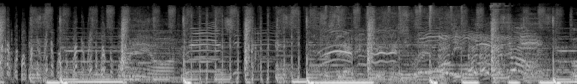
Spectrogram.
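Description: Turntable scratches cut rapidly back and forth over a heavy hip hop beat with deep booming bass hits, the scratching loud and upfront throughout with no vocals.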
